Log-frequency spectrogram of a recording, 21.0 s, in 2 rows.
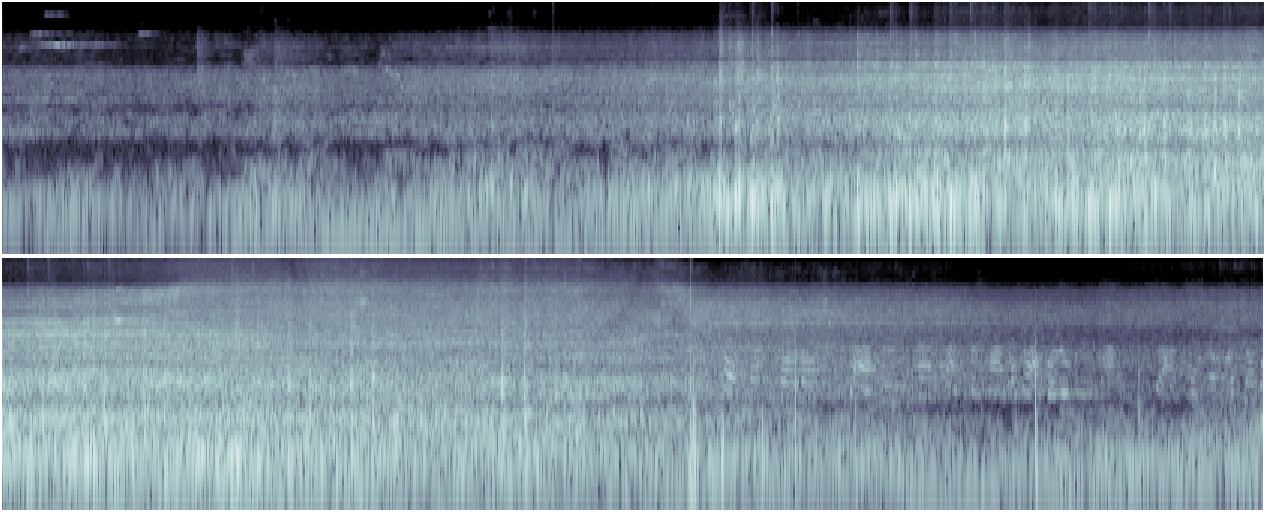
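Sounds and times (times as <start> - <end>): train rumble: 0.0 - 21.0
train wheels clacking over rail joints: 5.9 - 15.2.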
